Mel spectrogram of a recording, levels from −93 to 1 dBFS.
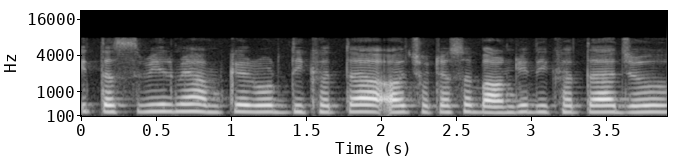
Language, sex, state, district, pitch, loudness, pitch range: Bhojpuri, female, Uttar Pradesh, Ghazipur, 245 Hz, -16 LUFS, 235-250 Hz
